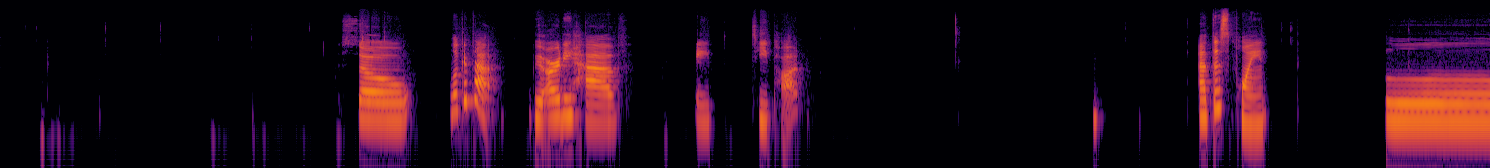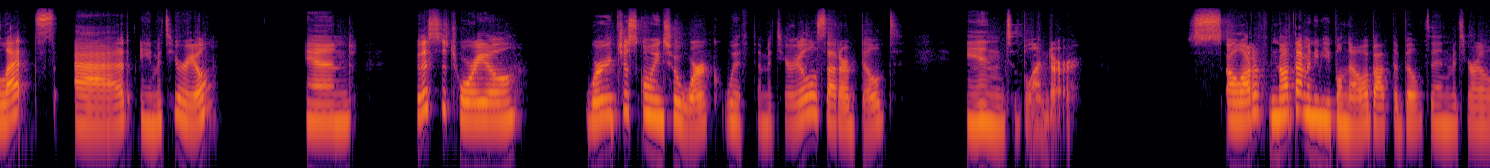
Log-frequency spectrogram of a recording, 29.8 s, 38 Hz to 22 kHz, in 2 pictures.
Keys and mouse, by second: 0.3 click, 0.4 g, 0.6 z, 0.9 click, 1.5 click, 2.2 shift+click, 3.5 shift+click, 3.9-5.2 drag, 5.8 KP_1, 6.8 shift+click, 7.2 shift+middle click, 7.9 shift+middle click, 8.5 middle click, 12.8 middle click, 14.9 click.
